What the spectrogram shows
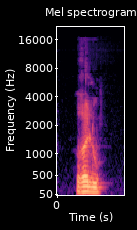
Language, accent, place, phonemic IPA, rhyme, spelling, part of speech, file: French, France, Lyon, /ʁə.lu/, -u, relou, adjective, LL-Q150 (fra)-relou.wav
- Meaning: irritating, frustrating, especially to describe a person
